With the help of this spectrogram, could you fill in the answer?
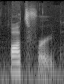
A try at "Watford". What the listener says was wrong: No S.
